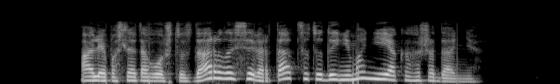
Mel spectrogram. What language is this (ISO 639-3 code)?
bel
